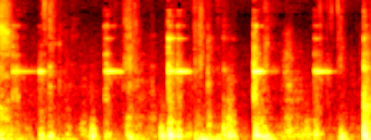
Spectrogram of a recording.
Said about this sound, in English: The regular mixing glass you find at any bit, any bar. Uh, we're going to muddle these things just a little bit.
